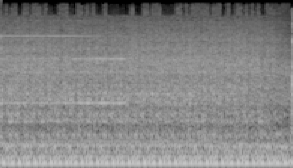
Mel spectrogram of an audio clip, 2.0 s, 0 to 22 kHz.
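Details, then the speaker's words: Porsche Cayenne GTS V8, abandoned car, first start after months of sludge and valve cover work by an inexperienced owner: loud, deep, even burble with raw open-pipe rumble, exhaust not fitted, no knocks or misses; rpm settling down, owner thinks it's fine. "I don't know if it sounds as it should do, but I think it's fine. We did it, and it's so nice to finally hear the sound of this engine again. Pure V8 engine. Of course we don't have an exhaust, which makes it sound a bit weird."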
